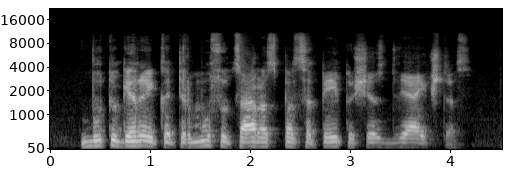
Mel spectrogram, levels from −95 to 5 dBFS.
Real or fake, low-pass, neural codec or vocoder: fake; 10.8 kHz; codec, 44.1 kHz, 7.8 kbps, Pupu-Codec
